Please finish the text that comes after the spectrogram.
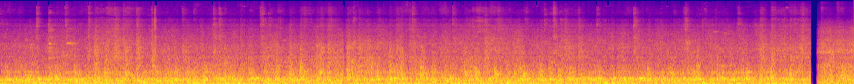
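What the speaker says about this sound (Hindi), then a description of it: "टर्की रेलवे स्टेशन से पास थ्रू हुई है ट्रेन हमारी अभी" A loud, steady rumble of the moving Hazara Express train fills the space, heard from on board, with rhythmic clattering of wheels on rails throughout.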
